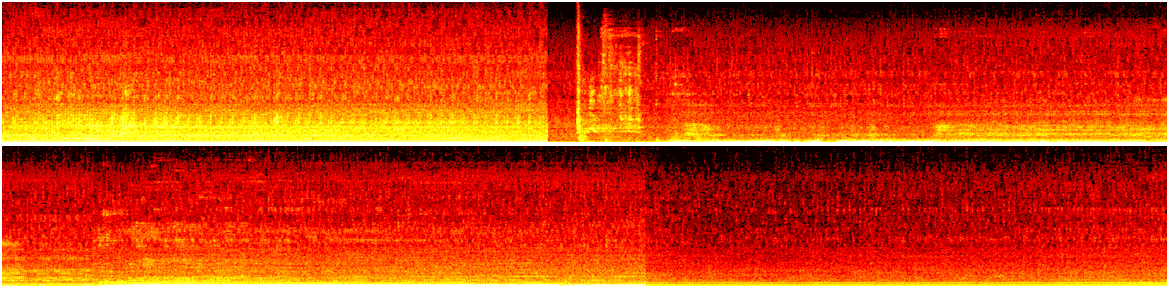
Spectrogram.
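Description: Car engines running at idle, changing abruptly several times: a steady idle, a rougher stretch, a louder engine for several seconds, then a quieter idle near the end.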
